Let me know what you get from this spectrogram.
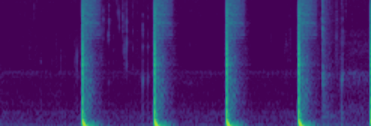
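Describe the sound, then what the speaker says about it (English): Five single disco house bass drum kick hits, evenly spaced about half a second apart, each a punchy low thump with a short bright click on top, dry and isolated with silence between. "So I've used this disco house bass drum,"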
